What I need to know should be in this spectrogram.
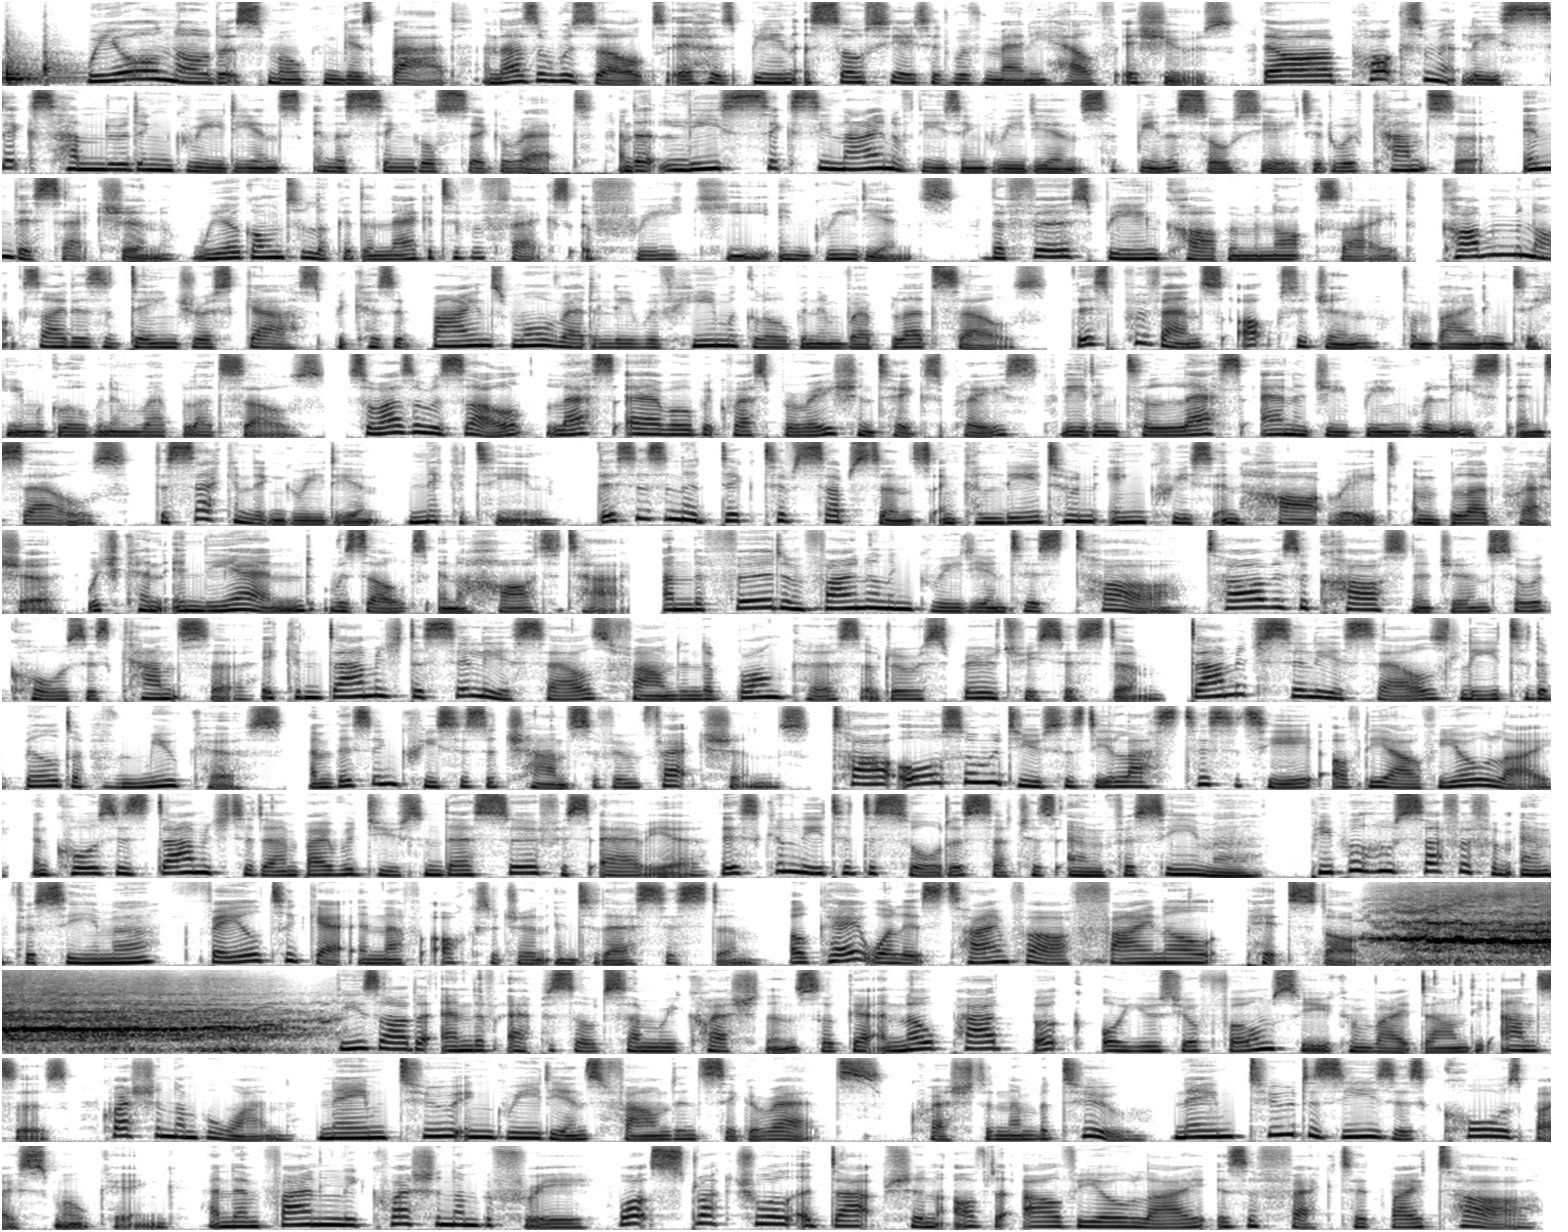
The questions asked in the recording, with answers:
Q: Question number one Name two ingredients found in cigarettes.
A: If you named any two out of the possible three which were carbon monoxide, tar, and nicotine, that would have given you those marks.

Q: Question number two Name two diseases caused by smoking.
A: For this you could have put emphysema and cancer.

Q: And then finally, question number three What structural adaptation of the alveoli is affected by tar?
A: It is the surface area and it is reduced by tar.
